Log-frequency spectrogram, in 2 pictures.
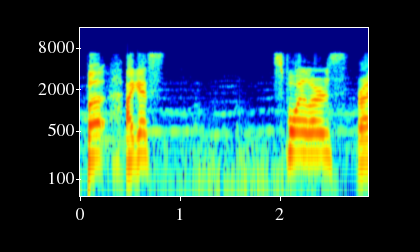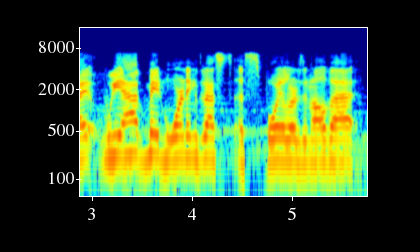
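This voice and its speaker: A man's voice: high voice, little pitch movement, measured pace, pushed and bright. A man giving casual, offhand live stream commentary, reacting to a game and chat, slightly dull sound with music behind. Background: faint game music.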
